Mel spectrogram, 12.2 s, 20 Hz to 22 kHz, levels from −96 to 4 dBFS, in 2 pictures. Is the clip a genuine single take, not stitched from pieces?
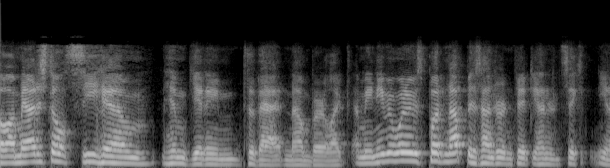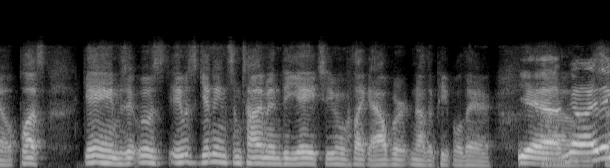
yes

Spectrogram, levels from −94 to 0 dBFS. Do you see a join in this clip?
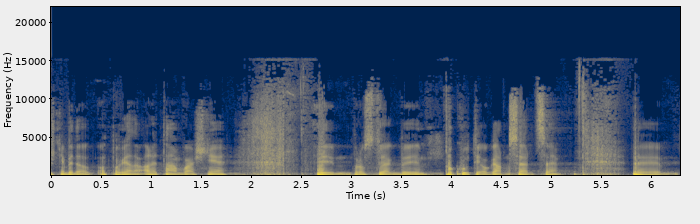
yes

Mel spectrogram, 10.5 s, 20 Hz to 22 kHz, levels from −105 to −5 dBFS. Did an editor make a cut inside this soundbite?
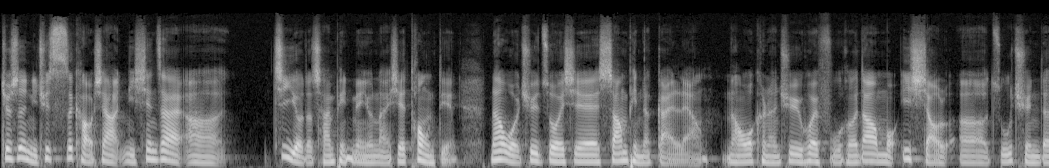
no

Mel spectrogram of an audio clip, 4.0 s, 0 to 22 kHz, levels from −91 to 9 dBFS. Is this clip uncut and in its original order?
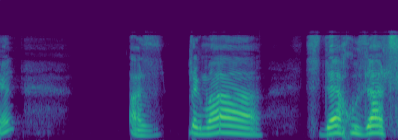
no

